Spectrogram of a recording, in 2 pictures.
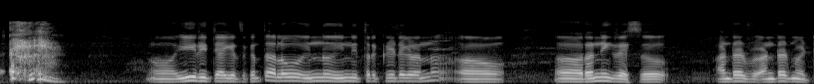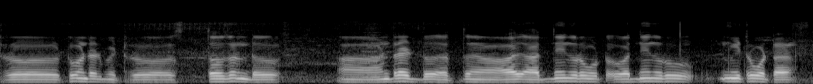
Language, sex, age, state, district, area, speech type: Kannada, male, 45-60, Karnataka, Koppal, rural, spontaneous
